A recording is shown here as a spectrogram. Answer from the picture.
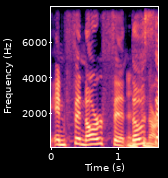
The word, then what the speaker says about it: Finarfin: No, but you even got the emphasis right, because the emphasis goes on the second to last syllable. So it's Fingolfin, not Fingolfin. It's Fingolfin and Finarfin.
